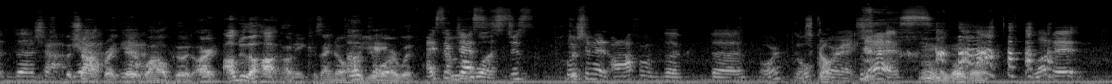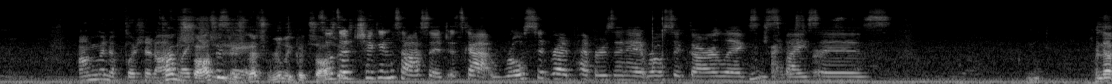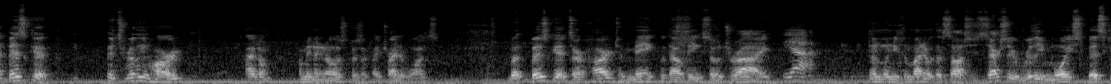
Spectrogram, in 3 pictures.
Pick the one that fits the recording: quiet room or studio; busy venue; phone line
busy venue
